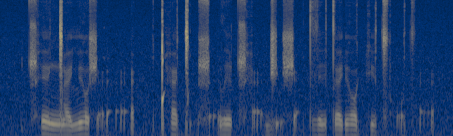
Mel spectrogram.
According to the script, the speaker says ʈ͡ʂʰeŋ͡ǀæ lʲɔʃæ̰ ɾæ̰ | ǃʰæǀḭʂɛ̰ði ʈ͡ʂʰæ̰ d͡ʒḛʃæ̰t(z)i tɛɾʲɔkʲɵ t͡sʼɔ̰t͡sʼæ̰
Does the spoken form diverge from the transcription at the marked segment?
no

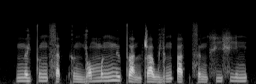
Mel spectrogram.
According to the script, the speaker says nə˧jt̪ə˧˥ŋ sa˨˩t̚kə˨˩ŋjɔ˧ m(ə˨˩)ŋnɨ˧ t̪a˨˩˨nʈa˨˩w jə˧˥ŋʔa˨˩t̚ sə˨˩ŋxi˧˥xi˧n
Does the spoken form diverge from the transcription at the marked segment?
yes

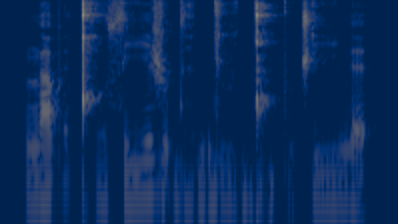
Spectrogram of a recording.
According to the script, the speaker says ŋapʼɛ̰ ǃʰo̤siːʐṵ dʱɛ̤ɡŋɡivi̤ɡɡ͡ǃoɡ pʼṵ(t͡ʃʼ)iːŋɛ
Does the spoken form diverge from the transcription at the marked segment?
no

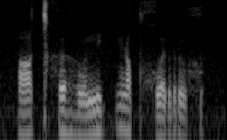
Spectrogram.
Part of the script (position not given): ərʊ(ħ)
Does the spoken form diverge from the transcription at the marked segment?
yes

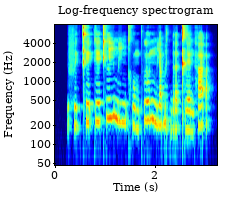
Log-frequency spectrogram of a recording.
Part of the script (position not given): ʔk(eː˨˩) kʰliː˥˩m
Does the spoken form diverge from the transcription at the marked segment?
yes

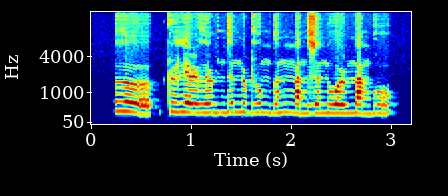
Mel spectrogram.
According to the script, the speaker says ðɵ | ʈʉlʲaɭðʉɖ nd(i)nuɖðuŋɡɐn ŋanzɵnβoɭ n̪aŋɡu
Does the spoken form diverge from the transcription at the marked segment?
yes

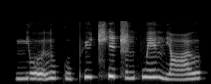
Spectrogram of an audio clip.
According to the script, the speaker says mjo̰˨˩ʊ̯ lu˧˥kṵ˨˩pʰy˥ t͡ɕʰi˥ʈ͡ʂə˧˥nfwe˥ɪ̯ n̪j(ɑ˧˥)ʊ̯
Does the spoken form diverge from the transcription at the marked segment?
no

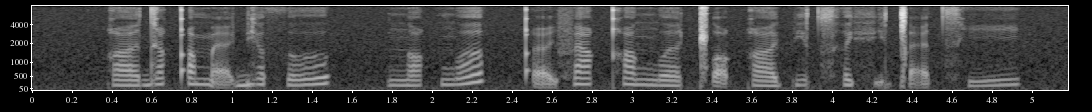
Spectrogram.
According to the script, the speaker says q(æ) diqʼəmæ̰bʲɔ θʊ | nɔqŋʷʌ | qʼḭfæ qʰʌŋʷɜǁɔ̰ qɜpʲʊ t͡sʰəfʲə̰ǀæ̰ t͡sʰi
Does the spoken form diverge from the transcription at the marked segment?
yes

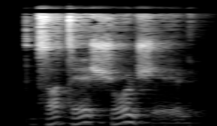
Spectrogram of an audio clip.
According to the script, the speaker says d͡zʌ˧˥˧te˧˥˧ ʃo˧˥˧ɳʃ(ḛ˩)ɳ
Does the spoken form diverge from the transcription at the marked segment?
no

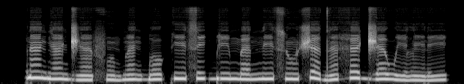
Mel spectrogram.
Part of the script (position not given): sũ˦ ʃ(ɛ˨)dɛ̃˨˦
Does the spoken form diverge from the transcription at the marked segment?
yes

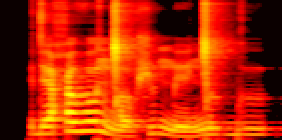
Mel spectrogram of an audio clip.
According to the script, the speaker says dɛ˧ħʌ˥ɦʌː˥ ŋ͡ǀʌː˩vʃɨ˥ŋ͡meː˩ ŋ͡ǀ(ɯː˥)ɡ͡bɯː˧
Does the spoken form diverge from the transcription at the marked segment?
yes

